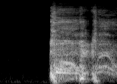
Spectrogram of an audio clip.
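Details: Persistent cough from a speaker who reports feeling lethargic, unwell and low on energy.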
